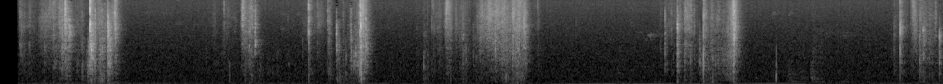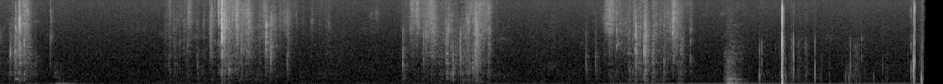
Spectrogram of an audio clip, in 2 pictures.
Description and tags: page turn paper SFX
The sound was recorded at the office, with my Samsung Galaxy II sound recorder.
Just took some papers and flipped them several times in order to have different kinds of page-turn sounds.
flip, paper, turn, newspaper, page-turn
